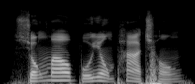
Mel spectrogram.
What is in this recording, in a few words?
"iong", Chinese pronunciation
